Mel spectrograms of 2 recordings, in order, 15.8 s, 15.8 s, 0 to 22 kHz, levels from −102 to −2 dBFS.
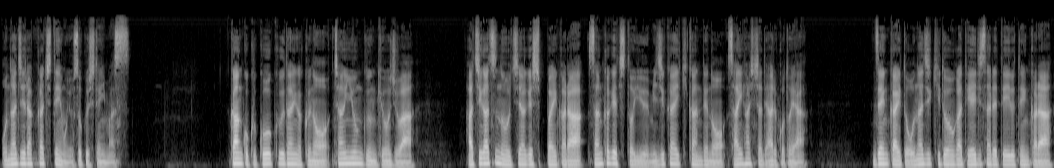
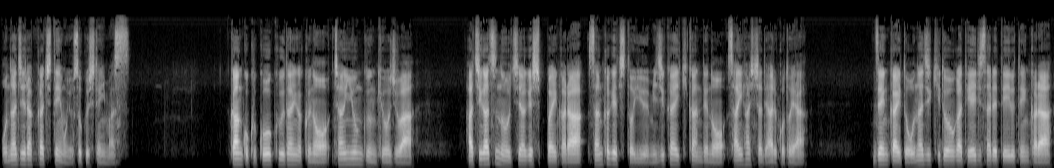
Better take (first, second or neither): first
